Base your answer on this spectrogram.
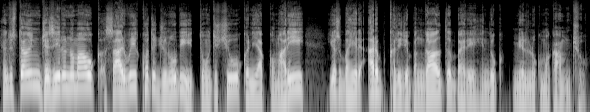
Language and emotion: Kashmiri, neutral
